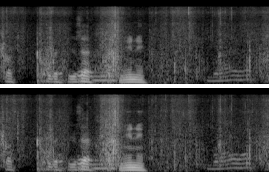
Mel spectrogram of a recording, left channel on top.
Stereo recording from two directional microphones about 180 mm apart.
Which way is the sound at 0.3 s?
25° left (ahead or behind).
